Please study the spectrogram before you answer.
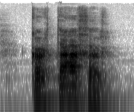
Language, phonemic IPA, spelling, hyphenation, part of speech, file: Dutch, /ˌkɑrˈtaː.ɣər/, Carthager, Car‧tha‧ger, noun, Nl-Carthager.ogg
- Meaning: a Carthaginian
